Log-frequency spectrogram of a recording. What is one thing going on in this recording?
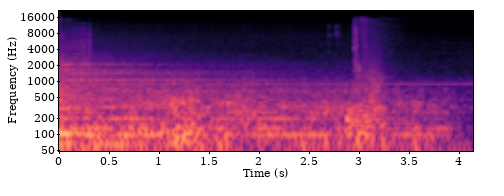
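A brass fanfare plays and fades away.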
